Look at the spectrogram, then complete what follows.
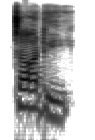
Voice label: "toddy", Indian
